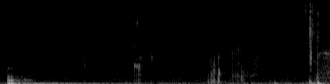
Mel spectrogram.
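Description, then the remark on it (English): A quick sip from a cup of hot Balzac's Dark Roast coffee held in the right hand: soft wet mouth clicks and small lip sounds, then a brief, sharp slurping burst near the end, with no talking. “So, if I'm going to start this day off right, I always have to start it with a hot cup of coffee, which I do have in my right hand, and I'm just going to take a quick sip here.”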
